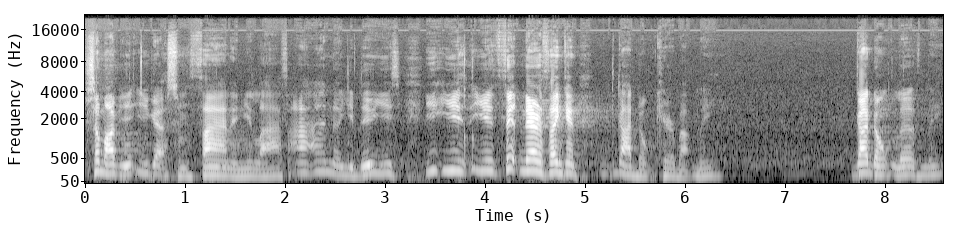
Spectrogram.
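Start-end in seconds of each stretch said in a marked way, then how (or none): 5.3-8.6 mild dejection. Acted. Voicing a doubting listener's thoughts.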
